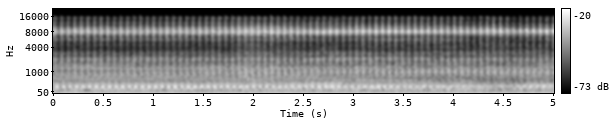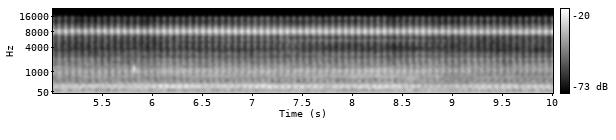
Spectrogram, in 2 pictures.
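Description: Small homemade Stirling engine running: a faint, fast and steady ticking clatter from its flywheel, linkage and pistons.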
